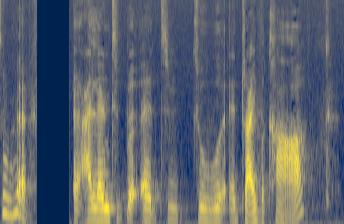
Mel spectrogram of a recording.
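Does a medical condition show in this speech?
Yes: cerebral palsy.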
